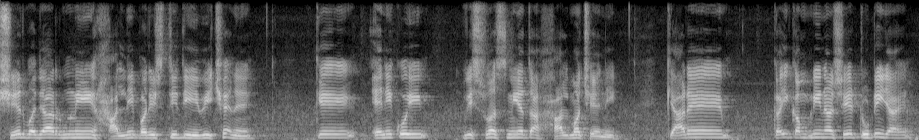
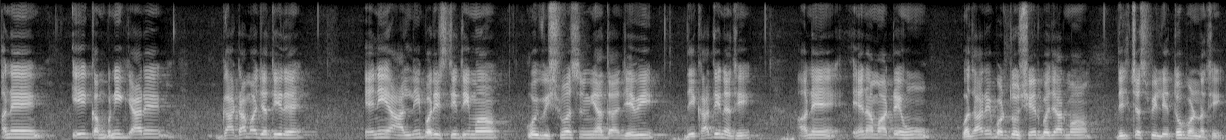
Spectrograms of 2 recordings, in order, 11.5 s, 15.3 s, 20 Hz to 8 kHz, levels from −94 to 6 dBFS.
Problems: none marked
